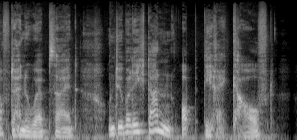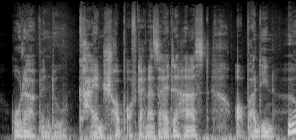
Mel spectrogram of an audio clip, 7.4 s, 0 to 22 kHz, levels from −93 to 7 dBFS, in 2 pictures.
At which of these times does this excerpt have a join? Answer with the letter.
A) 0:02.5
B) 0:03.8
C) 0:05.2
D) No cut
A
